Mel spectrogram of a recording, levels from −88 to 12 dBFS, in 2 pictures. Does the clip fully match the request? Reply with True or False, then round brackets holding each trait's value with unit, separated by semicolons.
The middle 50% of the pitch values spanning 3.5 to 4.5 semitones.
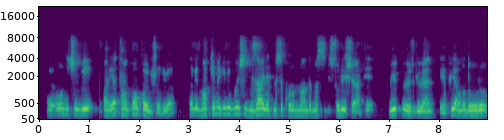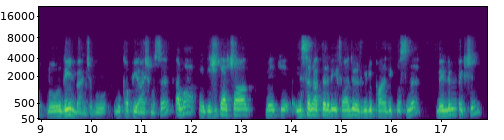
True (4.0 semitones)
